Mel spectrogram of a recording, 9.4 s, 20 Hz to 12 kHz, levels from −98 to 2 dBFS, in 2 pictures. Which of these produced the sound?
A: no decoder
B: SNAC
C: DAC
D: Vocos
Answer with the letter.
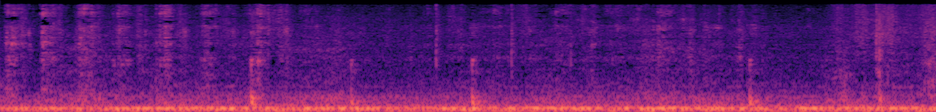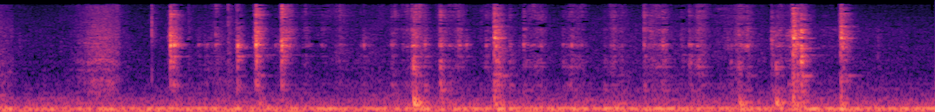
A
